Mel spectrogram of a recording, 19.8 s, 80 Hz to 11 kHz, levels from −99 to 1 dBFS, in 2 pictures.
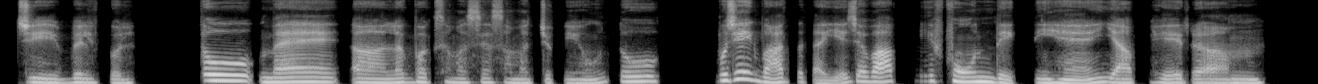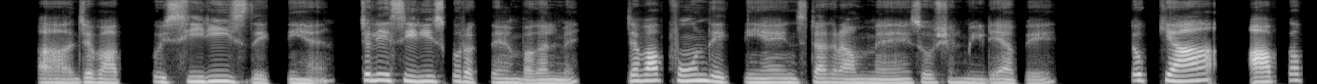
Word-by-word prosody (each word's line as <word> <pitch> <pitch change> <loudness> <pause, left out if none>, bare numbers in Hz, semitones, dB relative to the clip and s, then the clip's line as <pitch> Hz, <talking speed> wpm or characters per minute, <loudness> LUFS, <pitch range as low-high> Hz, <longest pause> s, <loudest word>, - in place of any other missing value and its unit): जी, 155 -4 +2
बिल्कुल। 140 -2 -4 0.5
तो, 225 -2 +5
मैं 175 +1 +3
अ, 150 -2 0
लगभग 160 +2 -2
समस्या 155 -3 -4
समझ 140 -2 -4
चुकी 135 -2 -7
हूँ। 130 +4 -3
तो, 195 +1 0 0.5
मुझे 270 +5 +4
एक 260 - -1
बात 170 -1 +1
बताइए 120 -3 -5
जब 190 0 -2
आप 190 +3 +4 0.2
ये 210 - -6
फ़ोन 185 -3 +2
देखती 140 0 -3
हैं 130 -2 +1
या 145 -3 +1 0.2
फिर 145 -1 -3
उम, 135 0 -1 0.7
अ, 145 -1 0
जब 155 +2 -1
आप 140 -1 +1 0.2
कोई 175 -2 -3
सीरीज 190 +1 +2
देखती 135 -1 -4
हैं, 130 - -3 0.2
चलिए 235 -1 +3
सीरीज 200 -4 +3
को 205 - -7
रखते 170 -3 -4
हैं 145 -1 0
बगल 130 +1 0
में। 125 +9 -2 0.4
जब 220 +1 +2
आप 230 0 +6
फ़ोन 225 +1 +4
देखती 165 -6 -1
हैं, 155 +1 +1
इंस्टाग्राम 150 -2 -1
में, 135 +1 0
सोशल 150 +1 -3
मीडिया 140 -2 -2
पे, 130 +5 -6 0.6
तो 230 - +2
क्या 215 -5 +6 0.5
आपका 185 +6 +6
155 Hz, 155 wpm, -23 LUFS, 140-190 Hz, 0.7 s, आप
